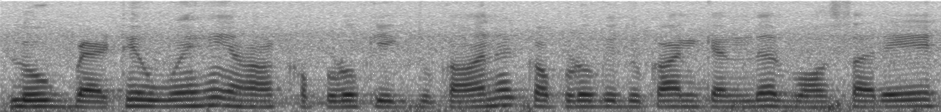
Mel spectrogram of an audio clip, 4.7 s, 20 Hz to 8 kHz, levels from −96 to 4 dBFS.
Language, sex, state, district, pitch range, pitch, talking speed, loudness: Hindi, male, Madhya Pradesh, Katni, 155-175 Hz, 160 Hz, 215 wpm, -15 LUFS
